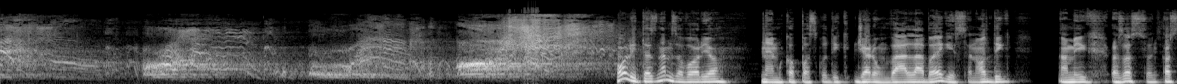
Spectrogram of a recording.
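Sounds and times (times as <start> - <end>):
baby crying from stereo speakers beside a computer: 0.0 - 6.4
speech: 6.2 - 11.7.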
